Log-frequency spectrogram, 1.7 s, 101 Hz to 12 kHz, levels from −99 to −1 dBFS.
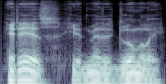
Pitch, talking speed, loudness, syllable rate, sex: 90 Hz, 180 wpm, -16 LUFS, 6.1 syllables/s, male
